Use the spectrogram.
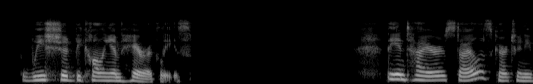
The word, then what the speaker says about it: Heracles: I will call Hercules Heracles as that is the Greek pronunciation of his name when the Romans came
